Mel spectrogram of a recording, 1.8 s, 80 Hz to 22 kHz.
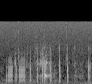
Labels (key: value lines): label: biophony, knock croak
recorder: SoundTrap 300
